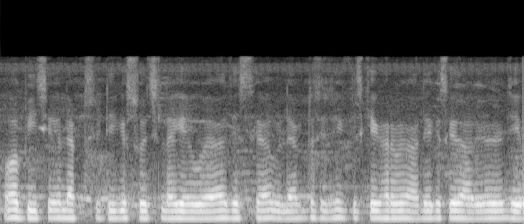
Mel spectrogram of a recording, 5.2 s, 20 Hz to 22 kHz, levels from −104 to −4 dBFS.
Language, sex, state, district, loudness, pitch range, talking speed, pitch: Hindi, male, Chandigarh, Chandigarh, -15 LUFS, 125-135 Hz, 205 wpm, 130 Hz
